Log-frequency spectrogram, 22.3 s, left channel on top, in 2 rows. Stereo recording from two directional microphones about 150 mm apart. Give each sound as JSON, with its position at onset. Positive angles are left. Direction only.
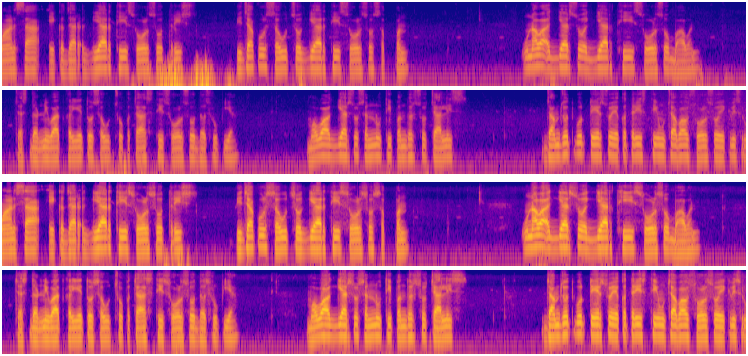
{"t": 0.0, "sound": "speech", "side_deg": -30}
{"t": 7.1, "sound": "a sound", "side_deg": -30}
{"t": 7.8, "sound": "speech", "side_deg": -35}
{"t": 11.6, "sound": "speech", "side_deg": -35}
{"t": 15.7, "sound": "speech", "side_deg": -35}
{"t": 18.7, "sound": "a sound", "side_deg": -35}
{"t": 19.3, "sound": "speech", "side_deg": -35}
